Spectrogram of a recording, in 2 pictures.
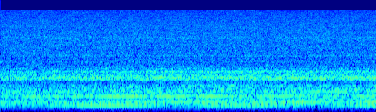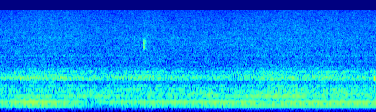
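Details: Constant droning hum with steady tones, like a fan or motor running indoors, and no animal sound.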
